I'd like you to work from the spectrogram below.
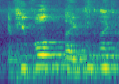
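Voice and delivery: ordinary talk, nothing marked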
